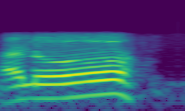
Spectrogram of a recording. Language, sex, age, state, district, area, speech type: Urdu, male, 60+, Bihar, Supaul, rural, conversation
